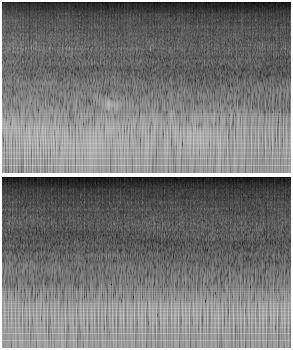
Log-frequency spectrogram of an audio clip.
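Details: Small single-cylinder engine salvaged from a junk go-kart, running after carburetor cleaning and a point-gap adjustment: a steady, even thump at constant speed with no misses or knocks. The engine runs healthy.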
